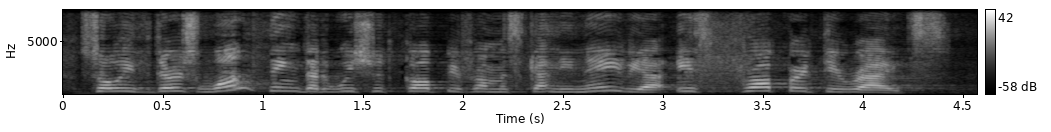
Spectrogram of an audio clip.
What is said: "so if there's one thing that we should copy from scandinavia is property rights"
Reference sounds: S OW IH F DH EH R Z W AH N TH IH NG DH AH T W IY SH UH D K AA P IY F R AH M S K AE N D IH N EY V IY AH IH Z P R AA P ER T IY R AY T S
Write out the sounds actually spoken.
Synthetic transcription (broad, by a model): S OW IH F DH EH R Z W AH N TH IH NG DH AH T W IY SH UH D K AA P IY F R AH M S K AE N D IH N EY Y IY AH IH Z P R AA P ER T IY R AY T S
